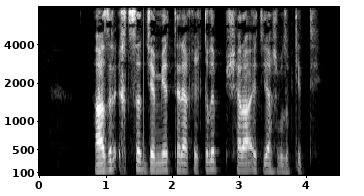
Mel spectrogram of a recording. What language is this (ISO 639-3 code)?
uig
